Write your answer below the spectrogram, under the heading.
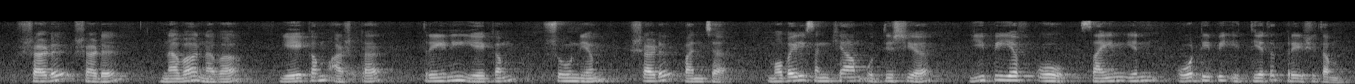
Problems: constant background noise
